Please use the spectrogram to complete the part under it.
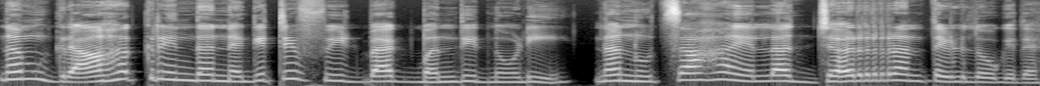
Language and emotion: Kannada, sad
